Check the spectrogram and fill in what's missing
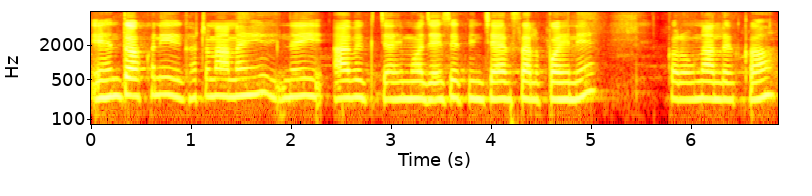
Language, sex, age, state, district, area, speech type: Maithili, female, 18-30, Bihar, Samastipur, rural, spontaneous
